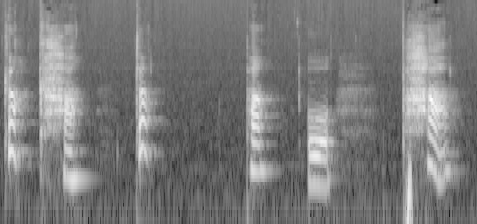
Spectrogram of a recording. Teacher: So you'll notice the ka, ka, ta, pa, and pa are all light, crisp letters, not a lot of vibration. They are also known in the tradition as aghosha.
